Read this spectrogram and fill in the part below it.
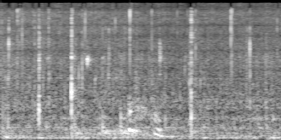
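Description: Gourami fish fries in hot oil on the stove, a constant bubbling sizzle broken by sharp pops and crackles at close range, with no speech.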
